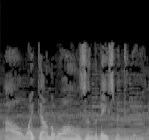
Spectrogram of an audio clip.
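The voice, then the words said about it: Creepy storytelling voice. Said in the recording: “creepy voice”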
